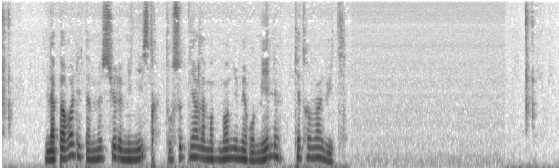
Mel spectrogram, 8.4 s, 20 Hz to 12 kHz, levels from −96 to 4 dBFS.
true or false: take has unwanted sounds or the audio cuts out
false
